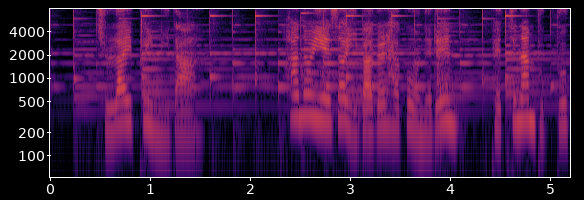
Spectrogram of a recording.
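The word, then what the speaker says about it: Hà Nội: 하노이는 물을 뜻하는 한자하와 안을 뜻하는 내의 합성어로 베트남어로는 한노이라 발음이 됩니다.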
